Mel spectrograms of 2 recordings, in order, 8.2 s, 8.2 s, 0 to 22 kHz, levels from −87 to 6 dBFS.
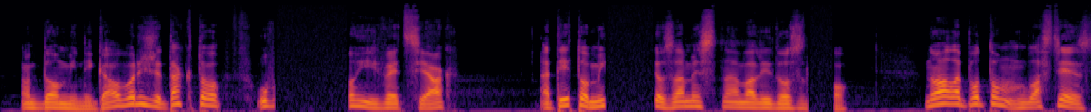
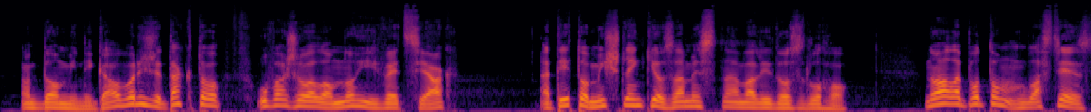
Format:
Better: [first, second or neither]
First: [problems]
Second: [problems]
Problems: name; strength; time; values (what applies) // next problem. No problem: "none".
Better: second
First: audio cutting out; at 2 s for 0.5 s, at 4.5 s and at 6 s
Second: none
